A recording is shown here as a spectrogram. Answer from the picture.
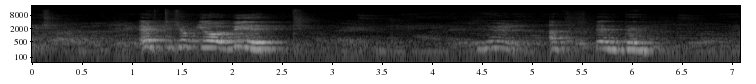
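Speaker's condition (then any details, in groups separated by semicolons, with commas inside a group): Dyskinetic cerebral palsy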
